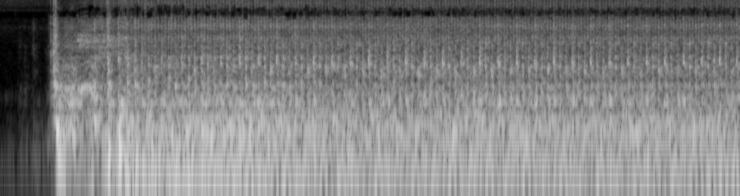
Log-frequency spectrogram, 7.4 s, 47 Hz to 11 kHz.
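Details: Ford 4610 diesel tractor started after its leaking fuel injector return line was repaired with small-engine fuel line: quick crank, catches at once and settles into an even, steady idle of about 160 beats a minute; no leaks so far.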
